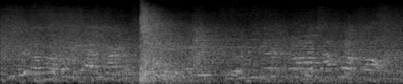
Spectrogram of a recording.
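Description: Indistinct chatter of several people in a large room, with one sharp smack about a second and a half in.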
